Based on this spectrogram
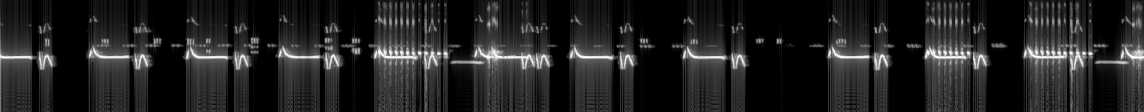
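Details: A prinia pair, male and female, singing busily as a lure for birds: high chirp-and-whistle phrases repeated steadily, with some louder, harsher bursts mixed in and thin ticking notes above.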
